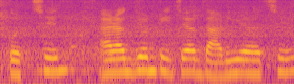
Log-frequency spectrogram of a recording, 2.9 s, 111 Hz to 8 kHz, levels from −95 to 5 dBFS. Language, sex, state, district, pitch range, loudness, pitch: Bengali, female, West Bengal, North 24 Parganas, 190-215 Hz, -17 LUFS, 205 Hz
